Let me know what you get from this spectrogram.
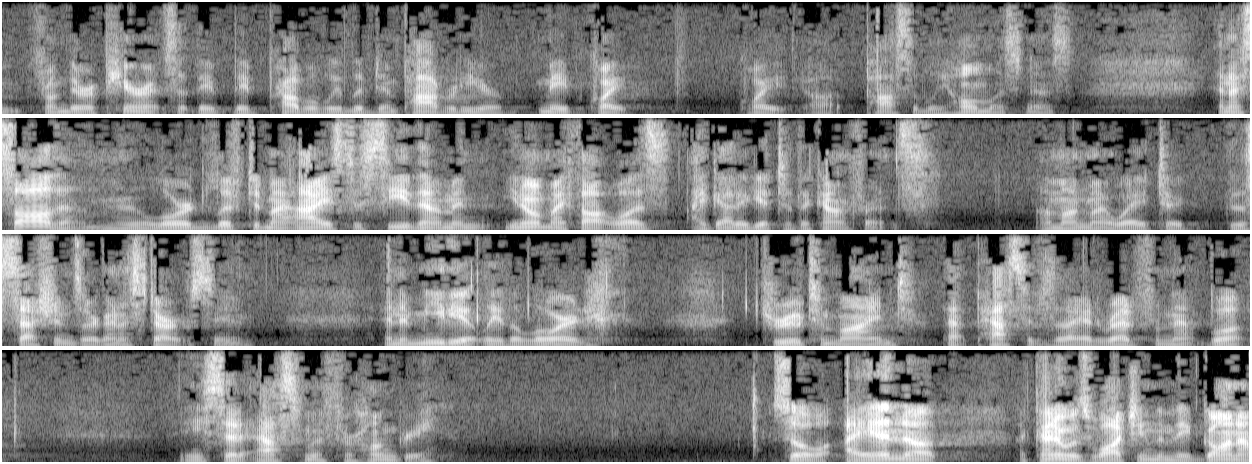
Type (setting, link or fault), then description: setting, large echoing room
